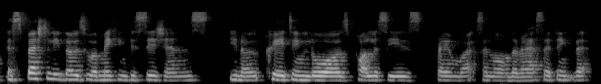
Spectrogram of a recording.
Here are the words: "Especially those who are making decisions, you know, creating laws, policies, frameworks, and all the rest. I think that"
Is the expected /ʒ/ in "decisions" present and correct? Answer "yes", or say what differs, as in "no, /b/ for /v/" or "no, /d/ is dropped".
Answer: yes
